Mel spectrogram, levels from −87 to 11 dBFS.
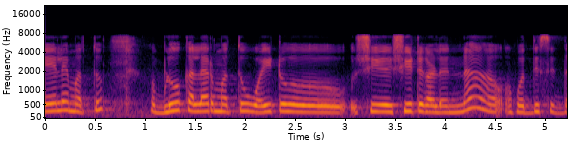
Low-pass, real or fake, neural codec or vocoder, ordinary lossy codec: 7.2 kHz; real; none; none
